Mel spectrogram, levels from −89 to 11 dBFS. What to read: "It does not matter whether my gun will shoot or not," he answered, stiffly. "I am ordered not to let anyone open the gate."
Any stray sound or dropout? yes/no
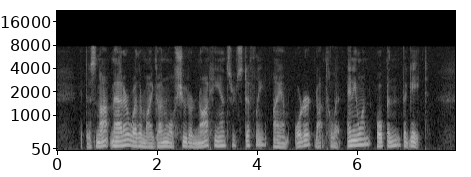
no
